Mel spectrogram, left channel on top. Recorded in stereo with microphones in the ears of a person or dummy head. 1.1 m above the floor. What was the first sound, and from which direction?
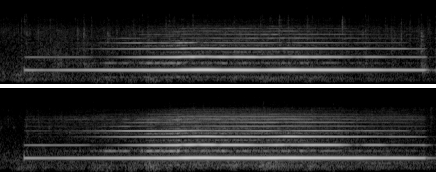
A flute, 35° right (ahead or behind).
